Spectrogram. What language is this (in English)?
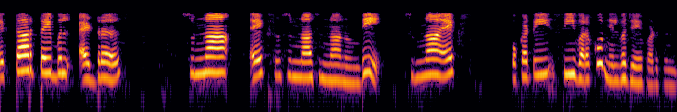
Telugu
